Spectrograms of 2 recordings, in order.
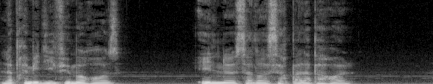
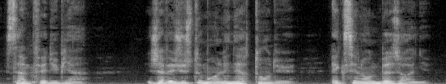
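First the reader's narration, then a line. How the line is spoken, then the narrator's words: Exclamation. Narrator (French): s'écria-t-il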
